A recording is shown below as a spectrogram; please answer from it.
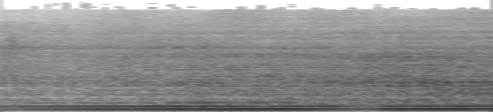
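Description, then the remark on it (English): Cars pass by on wet pavement in rain with a steady hiss of tires, over a low, continuous engine rumble that swells slightly, with no voices. “That's what I hear when I listen to the cars driving on the wet pavement now.”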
